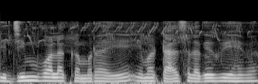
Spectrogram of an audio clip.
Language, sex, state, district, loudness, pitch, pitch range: Hindi, male, Chhattisgarh, Raipur, -15 LUFS, 150 Hz, 145-160 Hz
